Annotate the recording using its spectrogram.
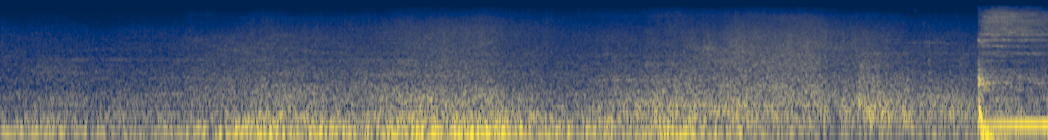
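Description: Ocean surf washing in swells, fading in and rising in level. Just before the end a sharp hit and a steady low bass note come in as the music begins.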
